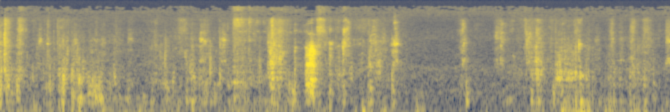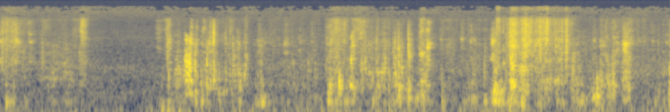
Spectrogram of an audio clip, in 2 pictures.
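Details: Young Chihuahuas Nezumi, seven months, and Pontus, about four months, at play indoors; rapid panting and soft whimpering come in clustered bursts separated by quieter scuffling pauses.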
